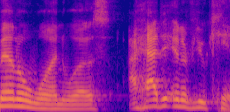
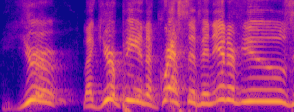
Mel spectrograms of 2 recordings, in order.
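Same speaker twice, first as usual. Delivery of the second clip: accusing bosses; 12 semitones higher, 6 dB louder than usual. Retold or imitated. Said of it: "So they were like".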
